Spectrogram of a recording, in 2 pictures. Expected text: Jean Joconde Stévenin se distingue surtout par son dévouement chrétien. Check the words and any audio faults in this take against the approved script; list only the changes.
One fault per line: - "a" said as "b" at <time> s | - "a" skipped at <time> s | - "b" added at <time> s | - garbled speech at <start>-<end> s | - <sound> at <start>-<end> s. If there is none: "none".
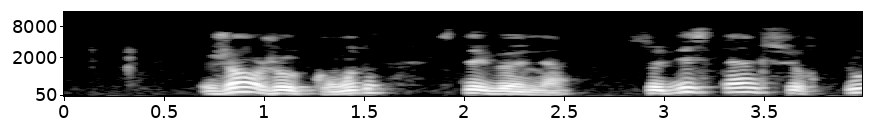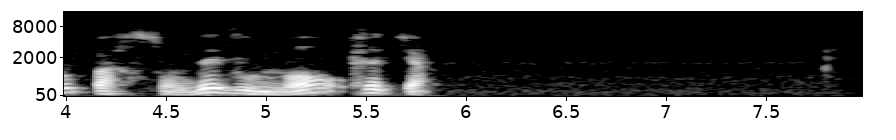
none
